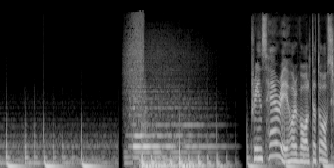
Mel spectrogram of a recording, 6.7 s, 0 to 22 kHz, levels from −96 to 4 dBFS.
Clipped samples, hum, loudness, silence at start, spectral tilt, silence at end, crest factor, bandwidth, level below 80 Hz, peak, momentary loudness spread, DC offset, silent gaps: under 0.1%; none; -22 LUFS; 0 s; -5.5 dB/octave; 0 s; 16 dB; 15.5 kHz; -24 dBFS; -6 dBFS; 16 LU; under 0.1%; 2.37-2.43 s, 4.85-4.93 s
